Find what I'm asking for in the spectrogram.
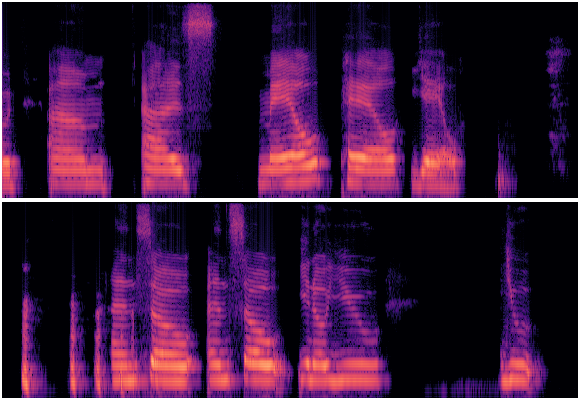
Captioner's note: >> : laughter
